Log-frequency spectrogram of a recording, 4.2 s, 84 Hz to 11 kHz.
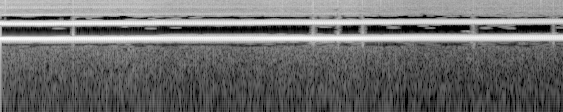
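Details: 1980s microwave after several power blackouts makes a steady high-pitched whistle at one unchanging pitch; an abnormal tone, cause suspected to be the blackouts, not confirmed.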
